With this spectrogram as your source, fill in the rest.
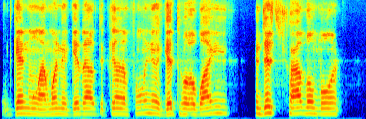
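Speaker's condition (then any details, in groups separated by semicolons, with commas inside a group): Cerebral palsy; wheelchair over the years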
